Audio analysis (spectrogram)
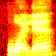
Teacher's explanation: ولا واو میں ہون گول ہوں گے اور لا پہ الف مدہ ہوگی، دو حرکہ لمبا ہوگا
